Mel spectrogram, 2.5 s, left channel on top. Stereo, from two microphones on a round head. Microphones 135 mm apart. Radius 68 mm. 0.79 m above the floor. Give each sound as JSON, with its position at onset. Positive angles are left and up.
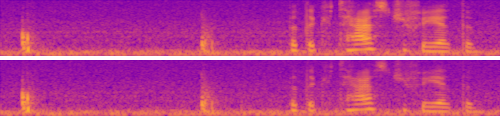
{"t": 0.1, "sound": "footsteps", "side_deg": -5}
{"t": 1.4, "sound": "a woman speaking", "side_deg": 50}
